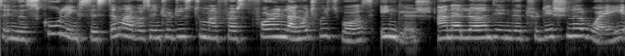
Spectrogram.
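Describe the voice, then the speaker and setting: High-voiced woman, earnest and animated. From Germany. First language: German. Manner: earnest, animated, often acts out her own past thoughts. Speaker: guest, social psychologist and language coach. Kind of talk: interview conversation.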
